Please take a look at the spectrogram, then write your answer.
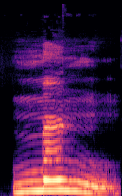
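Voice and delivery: Man said strongly and held, the main syllable; stressed syllable Man. Shown as a demonstration. Teacher isolates the main syllable Man. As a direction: lean into Man. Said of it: "man jest tą główną sylabą".

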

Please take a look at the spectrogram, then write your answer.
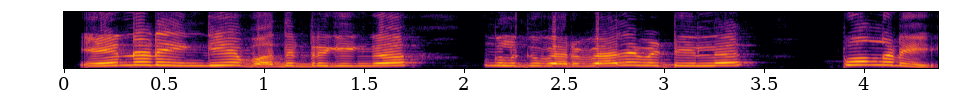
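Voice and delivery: high-pitched angry shooing; irritated scolding. Acted. Chasing off staring onlookers. (எரிச்சலோடு உயர்ந்த குரலில் விரட்டுவது)

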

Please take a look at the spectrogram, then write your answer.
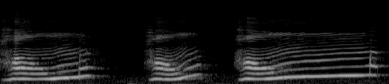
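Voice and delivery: HOME ending on a held, hummed M; final M sound. Shown as a demonstration. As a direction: close "home" on the M, no vowel after it. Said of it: "som de M".

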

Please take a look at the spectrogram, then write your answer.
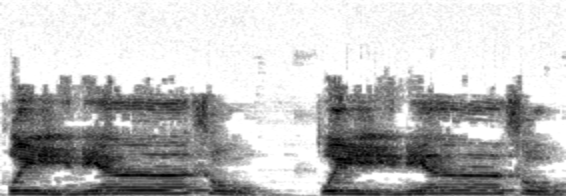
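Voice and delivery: طين ثو with the tanween hidden under a light nasal hum before ث; light nasal hiding. Shown as a demonstration. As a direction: hide the noon lightly into the ث of طين ثو. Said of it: "with light غنة". (إخفاء بغنة خفيفة في طين ثو)

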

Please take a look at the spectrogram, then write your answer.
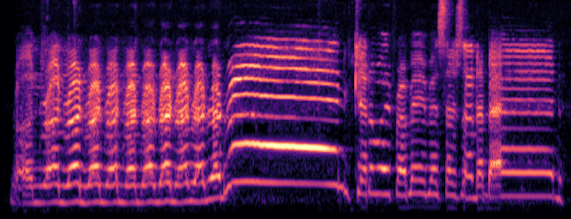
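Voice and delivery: rapid high chant rising to a squeal; high, frantic squeal at a pursuer; panicked escape. Real, not acted. Fleeing the monster in game.

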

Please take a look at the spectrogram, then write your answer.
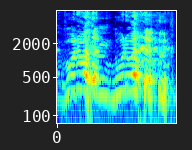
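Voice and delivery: laughing too hard. Real, not acted. Storyteller trying to tell about Voodoo, cracking up. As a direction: try to get it out through laughter. Cannot finish sentence for laughing.

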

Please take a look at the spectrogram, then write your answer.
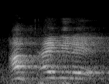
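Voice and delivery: loud, high, chai punched and falling; accusing question. Shown as a demonstration. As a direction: demand it, almost scolding. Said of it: "I said it three different ways".

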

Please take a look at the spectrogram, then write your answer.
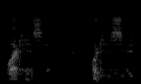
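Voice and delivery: whispered, suspenseful question; hushed wondering. Retold or imitated. Storyteller asks what the mountain really is, hushed. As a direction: ask very softly, building suspense.

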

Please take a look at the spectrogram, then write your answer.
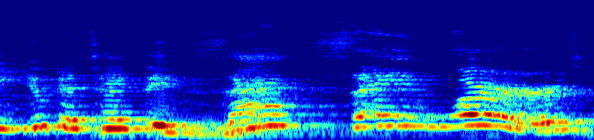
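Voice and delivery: normal talking voice

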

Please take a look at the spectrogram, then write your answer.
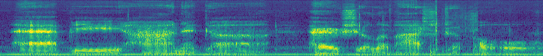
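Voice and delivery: low, slow eerie whisper; creepy monster whisper; bone-cracking whisper. Acted. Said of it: "sounded like the cracking of bones".

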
